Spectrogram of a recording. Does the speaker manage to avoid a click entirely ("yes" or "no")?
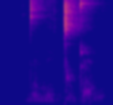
no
